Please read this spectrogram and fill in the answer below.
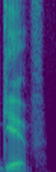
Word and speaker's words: give: Look at the word give. G I V E. Now listen really closely to the vowel sound. G I VV. It's a short I sound, right?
